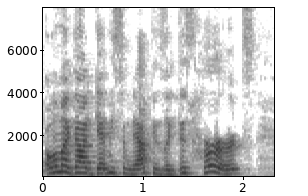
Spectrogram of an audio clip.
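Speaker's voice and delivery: play-acted caught-off-guard, stunned, shocked blurt. Retelling a coffee burn at the drive-thru, imitating own shocked self. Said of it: "Now I'm in shock".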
